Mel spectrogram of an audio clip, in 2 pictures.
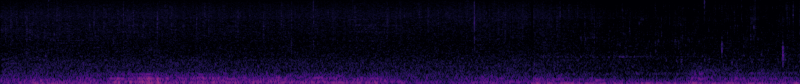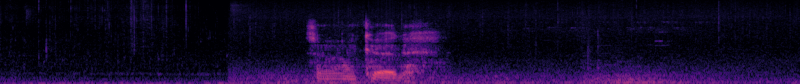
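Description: A man speaks quietly and casually into a close microphone.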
